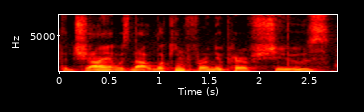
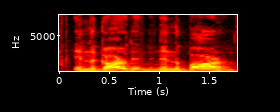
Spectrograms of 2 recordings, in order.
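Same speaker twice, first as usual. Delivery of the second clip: higher, louder eager answer; eager Hans; 6 semitones higher, 8 dB louder than usual. Acted. Hans answering the giant eagerly. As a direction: blurt out the good news. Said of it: "said Hans".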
